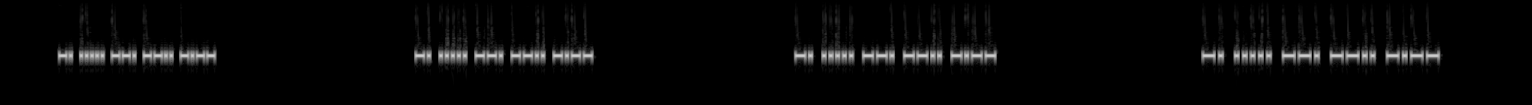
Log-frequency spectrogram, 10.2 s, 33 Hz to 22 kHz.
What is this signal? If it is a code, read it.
Morse code, heard as a keyed tone, about 58 wpm, 700 Hz. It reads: N5GZY N5GZY N5GZY N5GZY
